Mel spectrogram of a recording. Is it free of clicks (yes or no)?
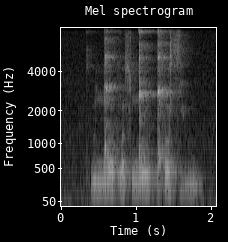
no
